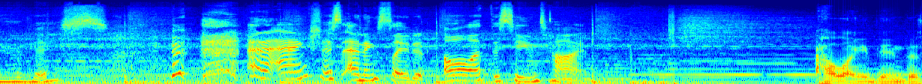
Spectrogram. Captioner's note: laughing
